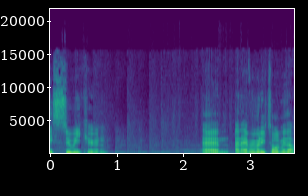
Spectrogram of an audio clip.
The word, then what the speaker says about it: Suicune: And then people are like, oh no, you say it like Suicune. Like sweet. Did we not just have a region called Hisui? Sui.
